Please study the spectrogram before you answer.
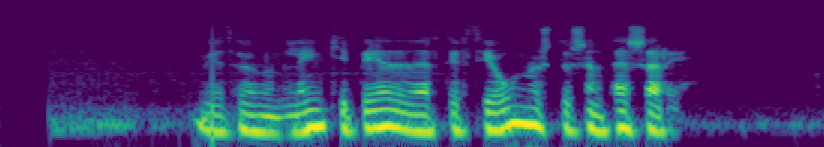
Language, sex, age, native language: Icelandic, male, 50-59, Icelandic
